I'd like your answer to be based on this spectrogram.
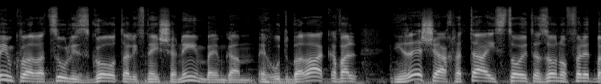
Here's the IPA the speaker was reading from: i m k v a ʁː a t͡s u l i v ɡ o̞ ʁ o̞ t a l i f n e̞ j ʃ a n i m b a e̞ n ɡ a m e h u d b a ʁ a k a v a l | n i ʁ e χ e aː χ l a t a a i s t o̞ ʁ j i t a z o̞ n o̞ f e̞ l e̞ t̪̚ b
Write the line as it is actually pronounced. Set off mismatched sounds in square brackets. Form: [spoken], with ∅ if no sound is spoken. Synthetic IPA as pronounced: i m k v a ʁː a t͡s u l i [z] ɡ o̞ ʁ o̞ t a l i f n e̞ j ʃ a n i m b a e̞ [m] ɡ a m e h u d b a ʁ a k a v a l | n i ʁ e [ʃ] e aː χ l a t a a i s t o̞ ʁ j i t a z o̞ n o̞ f e̞ l e̞ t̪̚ b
